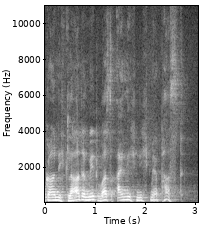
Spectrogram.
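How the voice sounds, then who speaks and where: A man speaks at a moderate pace with ordinary pitch variation, with audible room echo and noticeable background noise. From Franconia, Germany. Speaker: life coach. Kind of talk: talking-head video. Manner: hesitant, with fillers.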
